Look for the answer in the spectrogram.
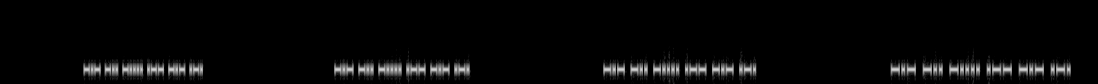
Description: Morse code, heard as a keyed tone, about 61 wpm, 700 Hz. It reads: KD6WKR KD6WKR KD6WKR KD6WKR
